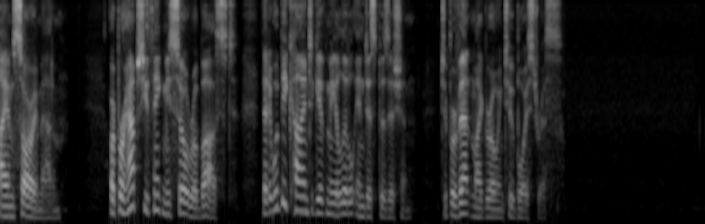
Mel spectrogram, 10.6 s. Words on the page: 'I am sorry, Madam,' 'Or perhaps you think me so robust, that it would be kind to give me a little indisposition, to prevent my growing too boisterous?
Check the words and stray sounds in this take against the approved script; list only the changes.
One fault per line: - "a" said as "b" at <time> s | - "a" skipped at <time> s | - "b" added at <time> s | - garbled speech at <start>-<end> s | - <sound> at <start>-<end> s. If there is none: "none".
none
